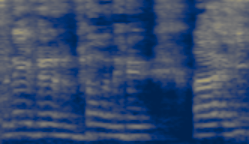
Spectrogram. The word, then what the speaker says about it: Denis Villeneuve: Denis Villeneuve, he's built a good reputation for I do sci-fi, but it's serious.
